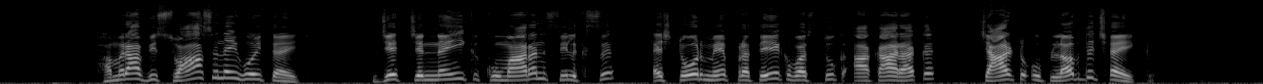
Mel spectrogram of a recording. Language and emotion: Maithili, surprised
